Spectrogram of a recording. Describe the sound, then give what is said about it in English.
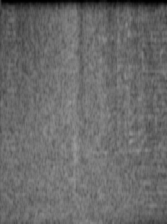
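A cartoon rocket blasts off with a steady, dense roaring rush that swells into a louder booming surge near the middle, then eases back to a constant roar, with no voices. “What's all the racket? It's not a racket, it's a rocket!”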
